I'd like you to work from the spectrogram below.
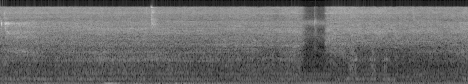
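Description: Compressed air blasting dust out of the sheaves of a Shopsmith, a continuous loud hiss that runs the whole time with one brief gap midway.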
